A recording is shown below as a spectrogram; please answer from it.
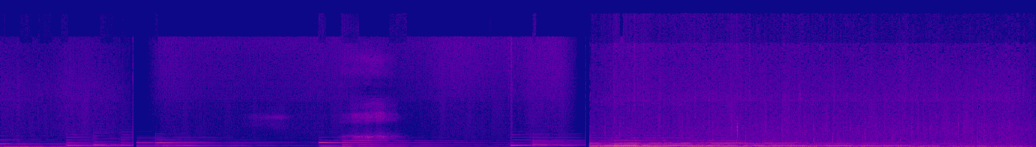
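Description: Rain on a rainy day settles into a steady, dense hiss of falling drops that starts partway through, after a stretch of soft, sustained tones and continues evenly to the end.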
